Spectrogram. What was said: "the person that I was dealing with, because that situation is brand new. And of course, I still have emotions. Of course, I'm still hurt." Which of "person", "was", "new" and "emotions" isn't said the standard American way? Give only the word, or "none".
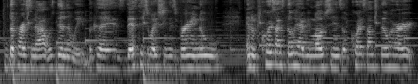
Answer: none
